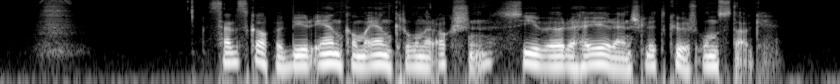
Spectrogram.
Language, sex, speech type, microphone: Norwegian, male, read, Sennheiser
